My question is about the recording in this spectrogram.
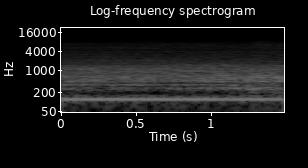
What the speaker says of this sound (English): so sorry the fan is on in here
